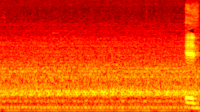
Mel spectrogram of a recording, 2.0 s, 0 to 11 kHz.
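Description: Air-cooled flat-six of a Porsche 911 SC running steadily under part throttle in third gear on a chassis dyno.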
